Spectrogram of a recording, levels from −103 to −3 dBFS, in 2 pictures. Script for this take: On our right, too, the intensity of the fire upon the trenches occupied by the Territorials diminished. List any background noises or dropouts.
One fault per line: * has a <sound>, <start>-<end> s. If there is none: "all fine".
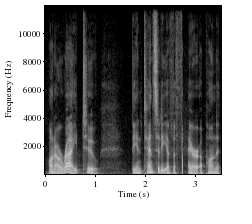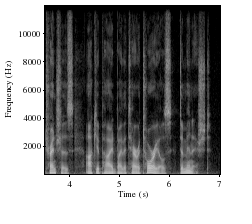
* has a dropout, 2.7-2.9 s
